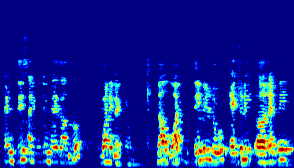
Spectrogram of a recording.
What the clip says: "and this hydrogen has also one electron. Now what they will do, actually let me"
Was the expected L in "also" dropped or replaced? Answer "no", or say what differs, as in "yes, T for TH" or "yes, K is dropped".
yes, N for L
